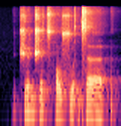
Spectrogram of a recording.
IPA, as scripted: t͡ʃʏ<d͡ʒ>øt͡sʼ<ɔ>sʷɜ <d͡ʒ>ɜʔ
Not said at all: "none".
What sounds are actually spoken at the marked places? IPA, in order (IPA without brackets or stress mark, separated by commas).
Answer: d͡ʒ, ɔ, d͡z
